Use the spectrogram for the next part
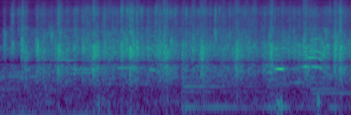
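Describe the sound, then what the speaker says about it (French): A church congregation at a sermon applauds and cheers in a dense, moderately distant patter of clapping, with voices mixed in throughout. "Quelqu'un acclame Dieu."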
